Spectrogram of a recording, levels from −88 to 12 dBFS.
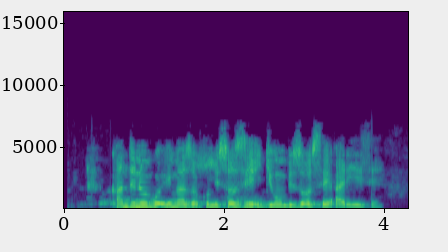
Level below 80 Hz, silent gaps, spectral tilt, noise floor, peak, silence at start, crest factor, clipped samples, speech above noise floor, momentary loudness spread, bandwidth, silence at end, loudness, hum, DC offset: -58 dBFS; none; -5 dB/octave; -34 dBFS; -2 dBFS; 0.3 s; 12 dB; under 0.1%; 21 dB; 19 LU; 7 kHz; 0.35 s; -14 LUFS; none; under 0.1%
